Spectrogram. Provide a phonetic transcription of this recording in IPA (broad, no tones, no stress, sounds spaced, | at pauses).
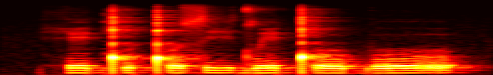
h e ǃʼ u ǃʼ o s iː d w e ǃʼ oː b oː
